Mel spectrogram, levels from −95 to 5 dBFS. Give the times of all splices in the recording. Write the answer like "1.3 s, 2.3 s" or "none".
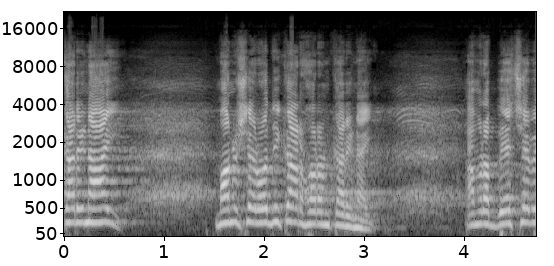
none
